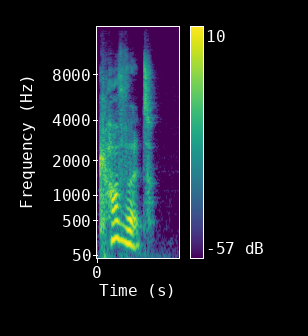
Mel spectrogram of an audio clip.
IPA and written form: kʌvə(r)t (covert)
